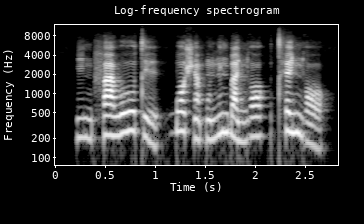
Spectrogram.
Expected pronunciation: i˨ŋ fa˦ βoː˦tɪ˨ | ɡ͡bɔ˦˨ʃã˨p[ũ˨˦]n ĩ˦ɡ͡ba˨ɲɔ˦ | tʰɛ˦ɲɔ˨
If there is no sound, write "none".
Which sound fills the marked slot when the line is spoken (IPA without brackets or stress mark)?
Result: ũ˨˦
